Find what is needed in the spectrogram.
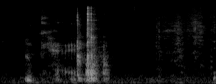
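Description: Paper being handled and rubbed on a wooden tabletop, a short scratchy rustle with one sharp tap just under a second in.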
